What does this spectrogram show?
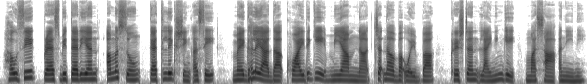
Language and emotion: Manipuri, neutral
